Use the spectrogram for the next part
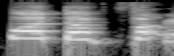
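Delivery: high, loud outraged shout; retold furious scolding; imitated yelling. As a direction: yell it like an angry bandmate. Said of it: "yelling at me".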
